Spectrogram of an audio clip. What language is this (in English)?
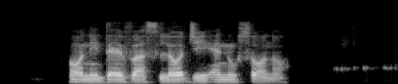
Esperanto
